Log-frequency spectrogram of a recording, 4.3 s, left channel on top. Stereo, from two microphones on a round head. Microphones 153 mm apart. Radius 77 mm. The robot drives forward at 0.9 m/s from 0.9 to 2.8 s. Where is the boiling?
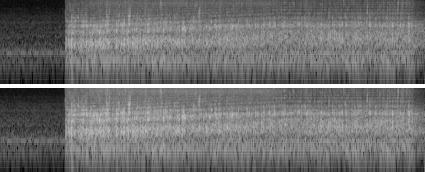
30° right (ahead or behind), 1.3 m; by 4.2 s 15° right (ahead or behind), 2.5 m.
